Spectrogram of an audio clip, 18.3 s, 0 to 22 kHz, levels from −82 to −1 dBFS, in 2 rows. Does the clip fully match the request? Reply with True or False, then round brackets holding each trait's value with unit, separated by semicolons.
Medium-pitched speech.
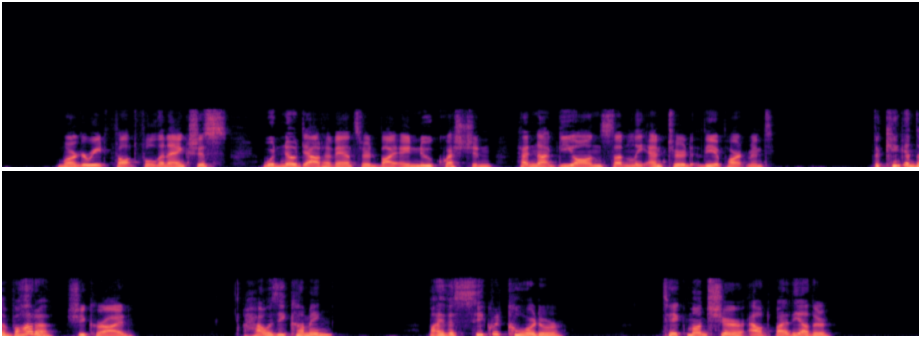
True (160 Hz)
